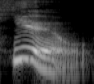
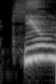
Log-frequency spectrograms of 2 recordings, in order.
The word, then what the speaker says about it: queue: Queue. Queue means a line of people or things waiting their turn. Queue, queue, queue. And it's just like the letter Q, okay?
